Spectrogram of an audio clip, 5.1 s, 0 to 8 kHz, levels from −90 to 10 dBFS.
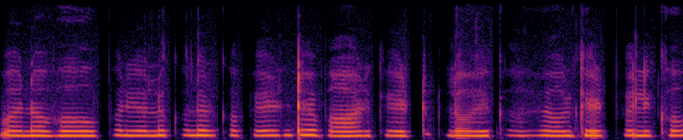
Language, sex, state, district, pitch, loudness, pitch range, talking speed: Hindi, female, Madhya Pradesh, Bhopal, 265 Hz, -24 LUFS, 260-275 Hz, 220 wpm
